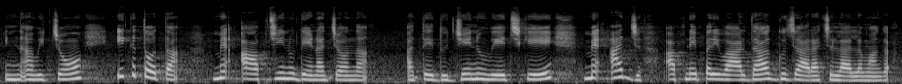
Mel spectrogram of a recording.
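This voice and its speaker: A woman's voice: on the high side, moderate pace, darkish tone, lightly acted. A woman voicing a poor male bird hunter who speaks earnestly and with emotion. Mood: pleading. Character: poor humble male bird hunter, pleading then angry.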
